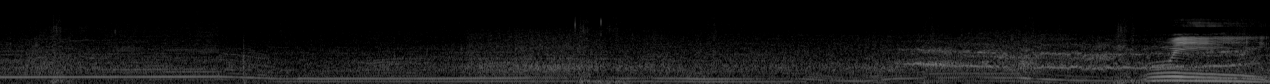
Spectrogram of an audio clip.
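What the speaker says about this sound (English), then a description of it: "Likes to drift as well." In Forza Horizon 3, an old car's engine drones steadily while tires squeal in long sliding drifts, the pitch bending and rising toward the end, with a voice faintly underneath.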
